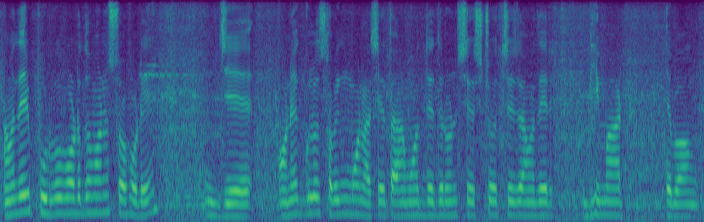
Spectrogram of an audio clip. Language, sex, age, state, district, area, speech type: Bengali, male, 45-60, West Bengal, Purba Bardhaman, urban, spontaneous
